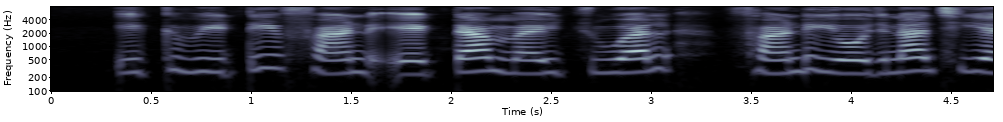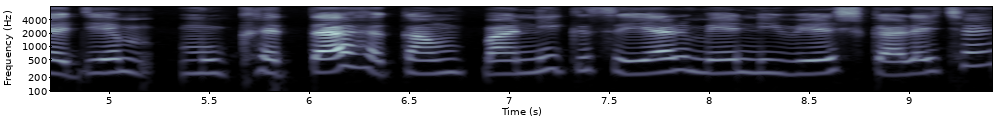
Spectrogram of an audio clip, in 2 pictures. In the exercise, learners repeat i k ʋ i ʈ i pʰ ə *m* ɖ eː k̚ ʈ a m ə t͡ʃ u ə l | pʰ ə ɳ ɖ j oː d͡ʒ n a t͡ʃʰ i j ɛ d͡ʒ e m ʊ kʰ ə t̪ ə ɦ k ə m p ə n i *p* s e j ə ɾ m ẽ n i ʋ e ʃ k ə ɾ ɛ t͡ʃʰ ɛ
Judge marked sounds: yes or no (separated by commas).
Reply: no, no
